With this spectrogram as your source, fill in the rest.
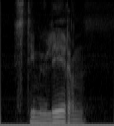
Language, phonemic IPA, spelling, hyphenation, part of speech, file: Dutch, /ˌsti.myˈleː.rə(n)/, stimuleren, sti‧mu‧le‧ren, verb, Nl-stimuleren.ogg
- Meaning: 1. to stimulate 2. to encourage 3. to promote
